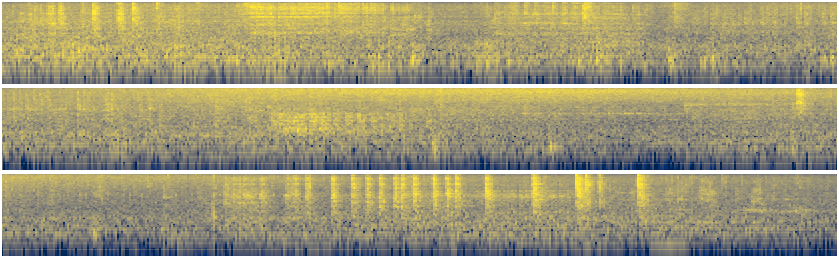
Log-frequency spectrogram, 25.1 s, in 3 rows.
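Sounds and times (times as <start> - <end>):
wheels clattering over rail joints: 0.0 - 9.9, 17.2 - 24.4
freight train rumbling past: 0.0 - 25.0.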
